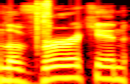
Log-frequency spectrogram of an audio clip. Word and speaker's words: La Verkin: I'm out here in Leverkin, Utah, which is right in the middle of Hurricane and Toerville. And I know it kind of sounds funny, but that's how they pronounce it out here.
